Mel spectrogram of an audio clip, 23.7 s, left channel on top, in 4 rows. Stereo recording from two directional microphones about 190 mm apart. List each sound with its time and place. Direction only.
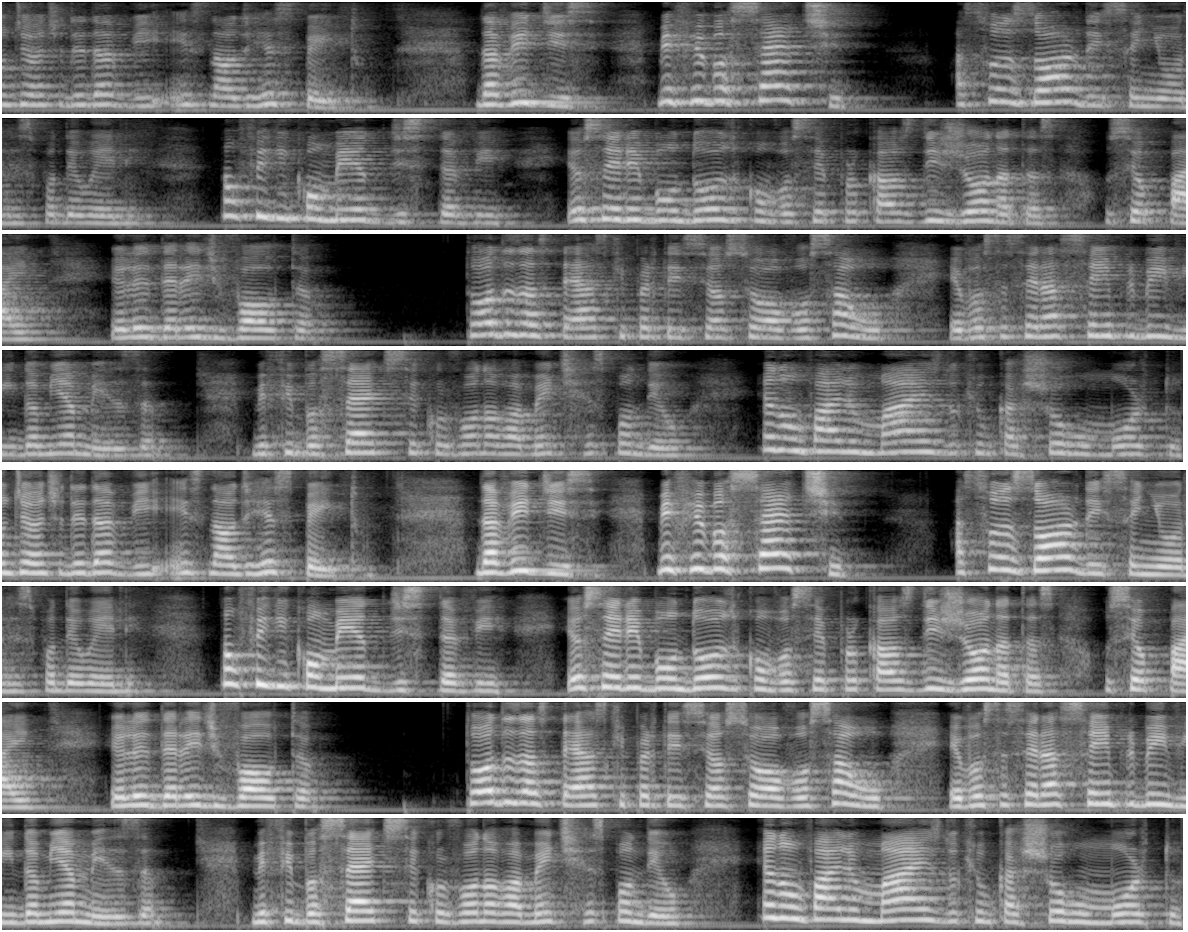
0.0 s a woman's voice: 45° right (ahead or behind)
